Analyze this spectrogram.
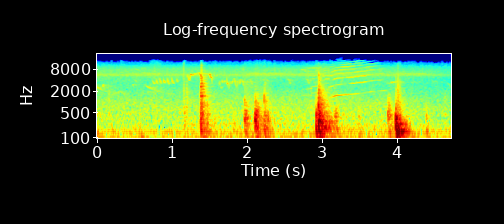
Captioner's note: shoes tapping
